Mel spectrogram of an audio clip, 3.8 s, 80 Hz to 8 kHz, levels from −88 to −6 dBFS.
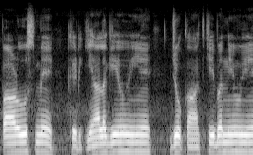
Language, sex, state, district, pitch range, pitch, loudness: Hindi, male, Uttar Pradesh, Lalitpur, 120-125 Hz, 125 Hz, -14 LUFS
